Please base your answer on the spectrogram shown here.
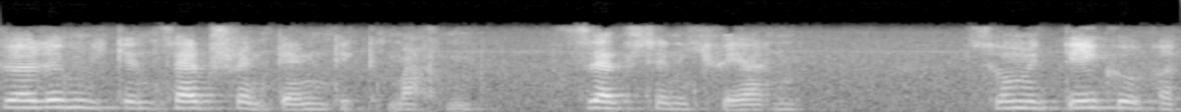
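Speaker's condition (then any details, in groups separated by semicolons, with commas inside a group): Down syndrome; trisomy 21, chromosome 21 present three times, genetic; age 19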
